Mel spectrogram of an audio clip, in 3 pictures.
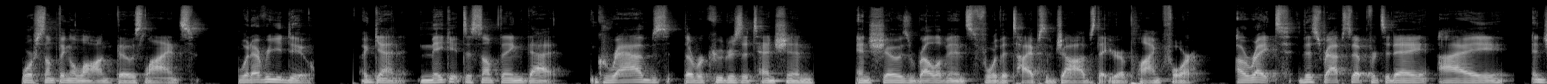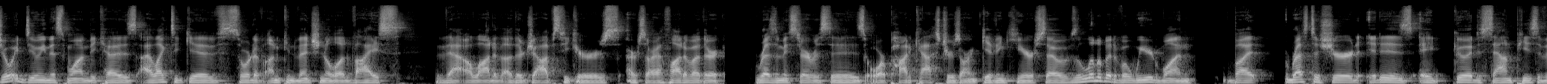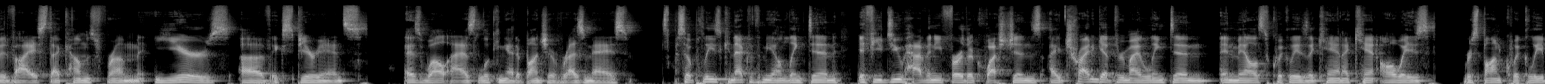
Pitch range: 85-95 Hz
